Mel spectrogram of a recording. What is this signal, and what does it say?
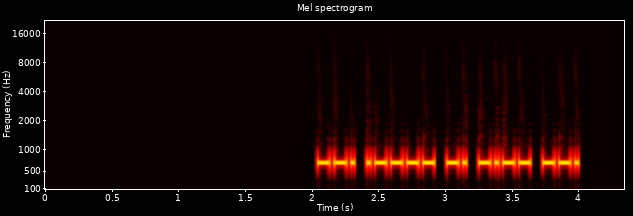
Morse code, heard as a keyed tone, about 40 wpm, 700 Hz. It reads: G1NYG
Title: DXCC-100 Call Signs - 5 Characters - 40wpm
